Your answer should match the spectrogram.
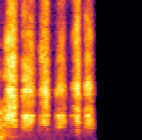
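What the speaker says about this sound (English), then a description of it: "Okay, so the major sanding is done." Six quick, even hand-sanding strokes on a resin cabochon, a dry raspy scrape repeated in steady rhythm, close and quiet, then silence.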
